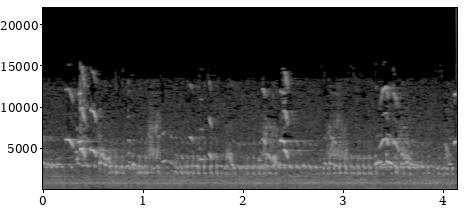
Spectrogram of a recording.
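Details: Chicks of yellow-billed babblers being fed; a steady nasal, buzzy churring with rapid stuttering pulses and occasional sharp high squeaks rising above it, several birds calling together.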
